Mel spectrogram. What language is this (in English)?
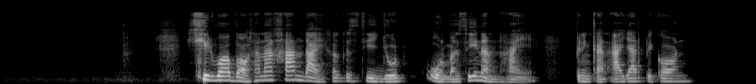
Thai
